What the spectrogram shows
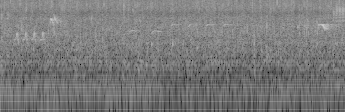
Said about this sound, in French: le son de la cascade, un peu plus loin, la remplit de calme.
